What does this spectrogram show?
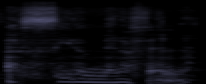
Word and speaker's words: acetaminophen: And one more thing, it's acetaminophen. That's how you say it.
